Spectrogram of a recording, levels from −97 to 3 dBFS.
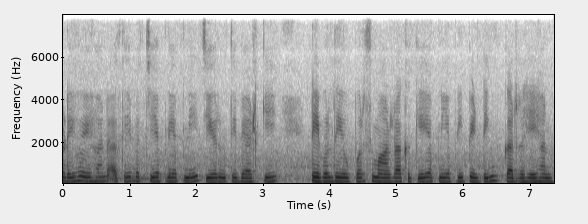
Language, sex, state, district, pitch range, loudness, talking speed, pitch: Punjabi, female, Punjab, Pathankot, 175-190 Hz, -17 LUFS, 180 wpm, 180 Hz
